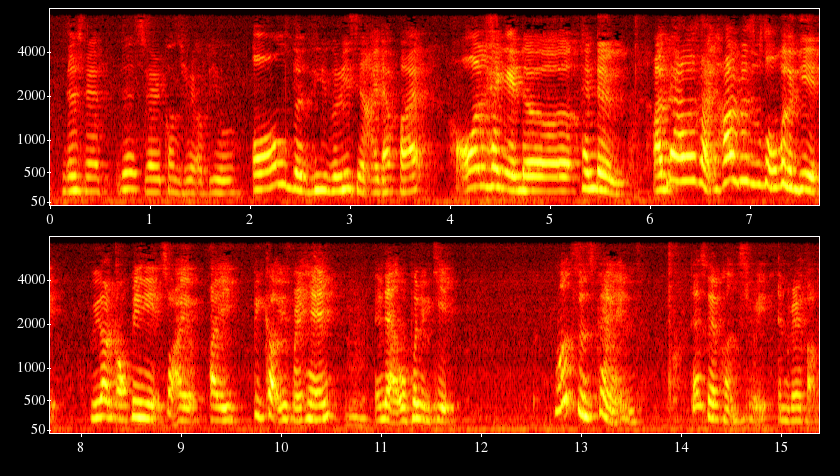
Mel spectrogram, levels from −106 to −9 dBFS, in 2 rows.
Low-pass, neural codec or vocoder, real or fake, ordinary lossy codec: 7.2 kHz; codec, 16 kHz in and 24 kHz out, 2.2 kbps, FireRedTTS-2 codec; fake; none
